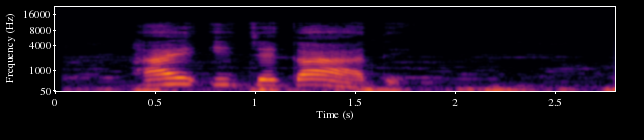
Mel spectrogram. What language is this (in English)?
Nüpode Huitoto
